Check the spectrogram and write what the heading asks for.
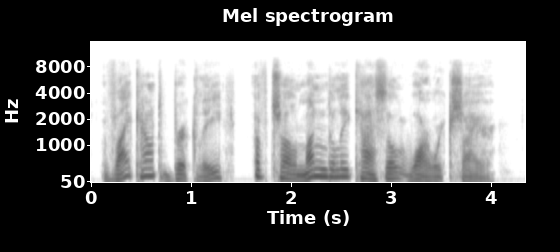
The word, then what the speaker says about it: Warwickshire: Berkeley of chundy Castle Warwickshire pronounced cbri Slover Marshbank sellers vicount Barkley of Chumley Castle warshire he is standing by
